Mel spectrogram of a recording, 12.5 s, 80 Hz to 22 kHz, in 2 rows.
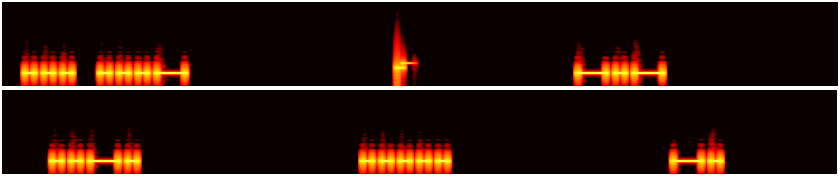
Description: Morse code, heard as a keyed tone, about 17 wpm, spaced as for 6 wpm, 700 Hz. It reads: SV KF5N
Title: USA Call Signs - 6 Characters - 8x Character Spacing - 17wpm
